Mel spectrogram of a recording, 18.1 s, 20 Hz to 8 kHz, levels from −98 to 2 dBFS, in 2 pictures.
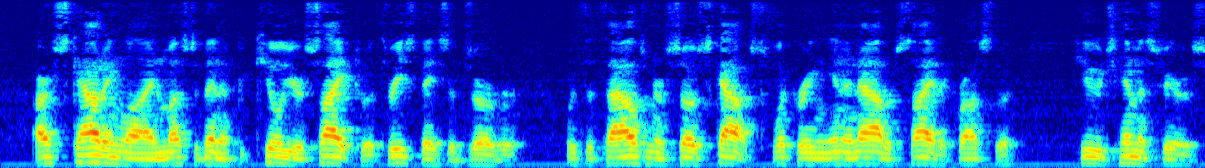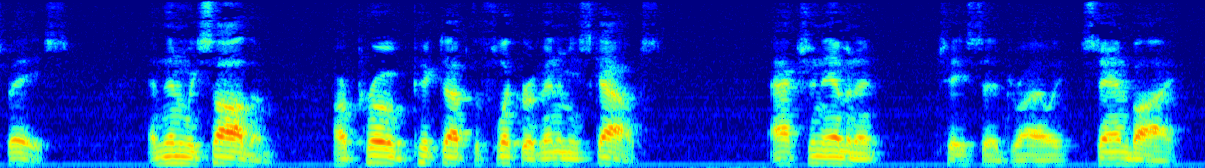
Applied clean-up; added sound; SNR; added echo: none; none; none; none.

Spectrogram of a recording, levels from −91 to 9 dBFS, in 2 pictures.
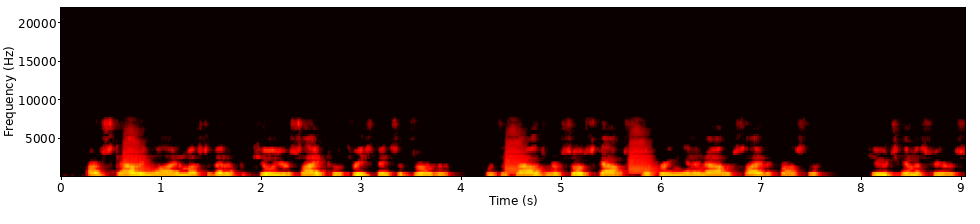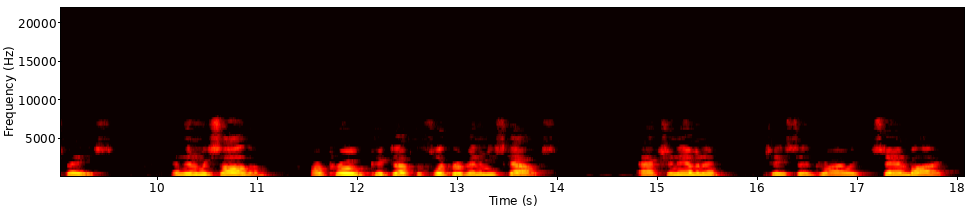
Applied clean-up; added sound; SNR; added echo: classical method WPE with log-MMSE.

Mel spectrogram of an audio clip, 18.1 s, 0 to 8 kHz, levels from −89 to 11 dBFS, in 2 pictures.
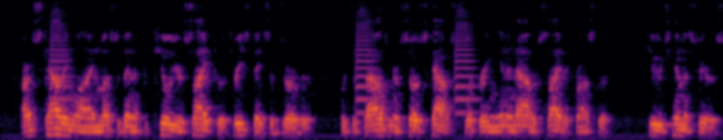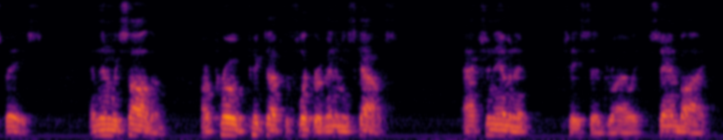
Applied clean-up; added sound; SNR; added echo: none; Brass instrument; 20 dB; reverberation time 0.2 s.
